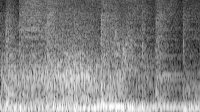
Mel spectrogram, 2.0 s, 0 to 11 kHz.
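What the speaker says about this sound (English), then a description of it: "can Ben's 370Z finally steal some thunder from the German cars?" Nissan 370Z on a fast lap, engine roaring loud and close with tires squealing and skidding throughout, a continuous strained howl that surges and shifts.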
